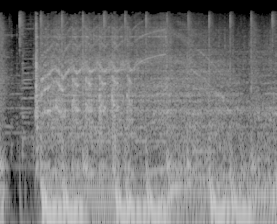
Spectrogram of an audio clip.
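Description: Car engine starting sound effect: the starter cranks in quick pulses from about half a second in, and the engine catches and runs with a short rising rev, over background music with a steady beat.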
